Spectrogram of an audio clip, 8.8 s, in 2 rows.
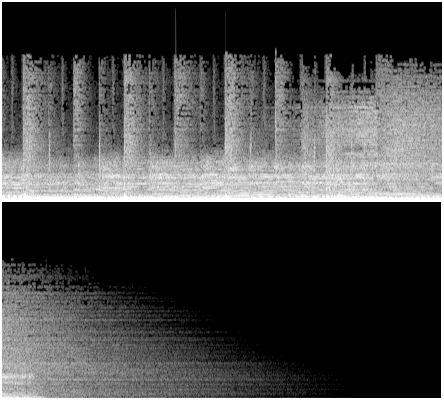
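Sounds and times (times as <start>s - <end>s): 
instrumental crime music for background: 0.0s - 5.9s.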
